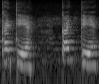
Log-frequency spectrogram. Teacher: la k es sorda pero se pronuncia digamos que más o menos en el mismo punto de la boca que es más o menos como en la garganta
